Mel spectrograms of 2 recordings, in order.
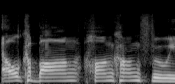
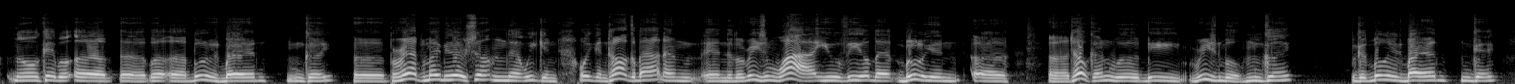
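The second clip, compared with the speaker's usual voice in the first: put-on nasal character voice. Doing a series of cartoon impressions: Mister Mackey voice. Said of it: "Mister Mackey".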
